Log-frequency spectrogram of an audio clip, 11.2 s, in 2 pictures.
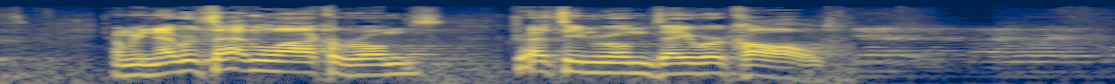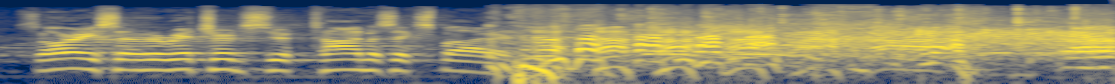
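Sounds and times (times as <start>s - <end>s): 
speech: 0.6s - 4.4s, 5.7s - 11.1s
people talking and chuckling: 8.0s - 11.1s
senators clapping: 8.2s - 11.1s.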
